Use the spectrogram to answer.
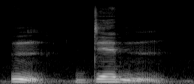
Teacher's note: the second D, because it's followed by an N sound, we pronounce it as a glottal sound, didn't. To make this sound, all you have to do is place the tip of your tongue behind your upper teeth and pronounce the N sound like this.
